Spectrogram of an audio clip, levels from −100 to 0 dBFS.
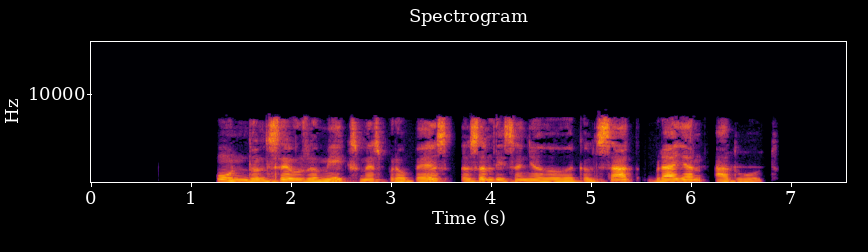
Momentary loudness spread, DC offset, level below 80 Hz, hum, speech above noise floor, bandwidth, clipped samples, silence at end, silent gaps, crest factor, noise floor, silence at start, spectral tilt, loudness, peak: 8 LU; under 0.1%; -62 dBFS; none; over 68 dB; 7.8 kHz; under 0.1%; 0.85 s; 3.65-3.71 s, 6.19-6.24 s; 20 dB; under -90 dBFS; 1.25 s; -4 dB/octave; -22 LUFS; -4 dBFS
